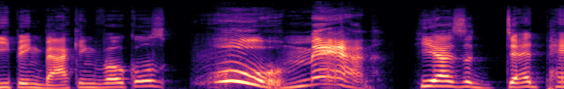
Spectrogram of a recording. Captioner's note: music nerd happy noises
